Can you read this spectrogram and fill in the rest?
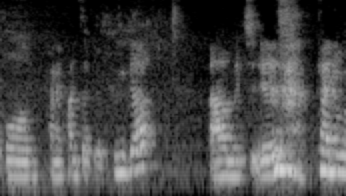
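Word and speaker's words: hygge: weird uh not a not a lot of you I guess know how to pronounce it because people come in and chat about it a lot but it's h y g g e um but it's a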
